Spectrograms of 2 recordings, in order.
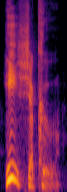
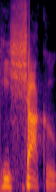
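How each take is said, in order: First: The middle syllable sha is not stressed. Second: The middle syllable sha is strongly stressed. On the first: The speaker calls it wrong. "and not like a strong Hishaku" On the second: The speaker calls it right. "like a strong sha"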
